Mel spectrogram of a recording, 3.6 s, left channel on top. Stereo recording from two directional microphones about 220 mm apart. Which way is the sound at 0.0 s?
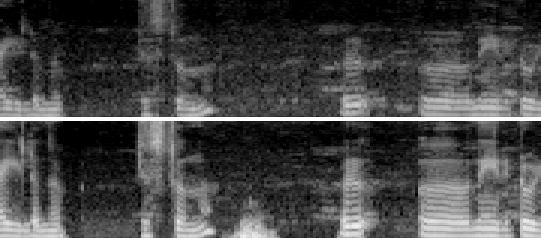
45° right (ahead or behind).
